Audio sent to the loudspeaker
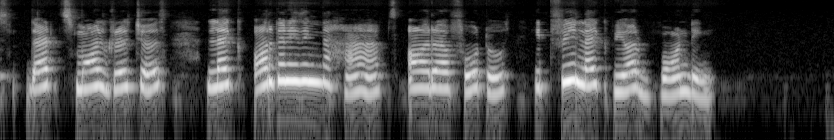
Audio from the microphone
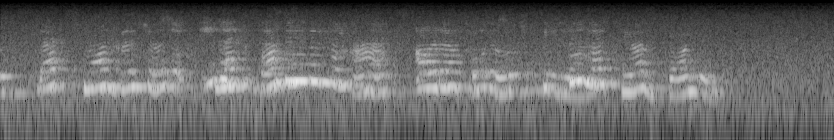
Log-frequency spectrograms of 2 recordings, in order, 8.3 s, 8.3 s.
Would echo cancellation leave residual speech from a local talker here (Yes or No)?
Yes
